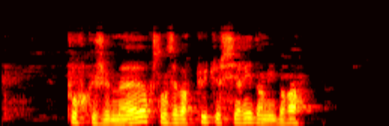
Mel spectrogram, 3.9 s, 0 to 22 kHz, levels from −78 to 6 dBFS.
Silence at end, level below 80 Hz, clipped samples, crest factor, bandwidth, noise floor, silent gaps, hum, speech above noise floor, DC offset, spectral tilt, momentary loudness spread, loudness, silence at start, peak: 0.8 s; -60 dBFS; under 0.1%; 18 dB; 9.4 kHz; -72 dBFS; none; none; 54 dB; under 0.1%; -5 dB/octave; 7 LU; -19 LUFS; 0.7 s; -2 dBFS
